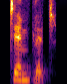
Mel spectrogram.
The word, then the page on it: templet: Indian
